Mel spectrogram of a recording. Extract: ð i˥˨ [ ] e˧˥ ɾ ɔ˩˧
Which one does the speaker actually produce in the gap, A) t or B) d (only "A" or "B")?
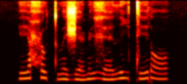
A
